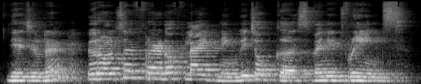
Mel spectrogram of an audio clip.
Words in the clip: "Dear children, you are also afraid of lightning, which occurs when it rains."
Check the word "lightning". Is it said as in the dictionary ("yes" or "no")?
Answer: yes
